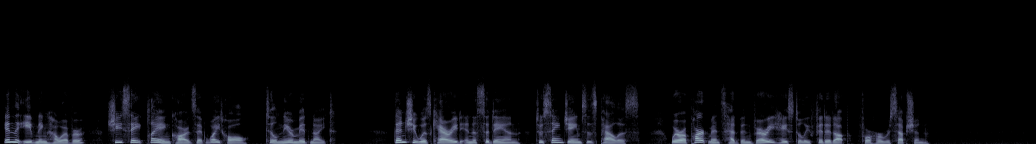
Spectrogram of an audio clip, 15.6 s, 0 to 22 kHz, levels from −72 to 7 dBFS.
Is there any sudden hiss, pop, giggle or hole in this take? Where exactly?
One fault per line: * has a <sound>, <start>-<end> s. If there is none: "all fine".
all fine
